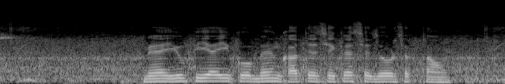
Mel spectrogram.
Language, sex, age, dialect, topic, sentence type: Hindi, male, 25-30, Marwari Dhudhari, banking, question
